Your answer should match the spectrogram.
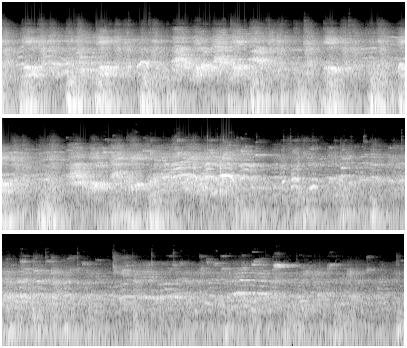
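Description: A basketball bouncing on a hardwood gym floor during play, with many low thumps, most frequent in the first half. Voices of players and spectators echo in the large gym, and the sound grows quieter after about the middle.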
